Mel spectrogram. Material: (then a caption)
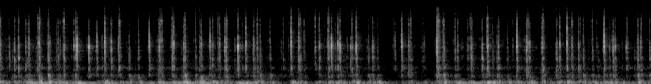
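Bamboo, plastic. A 60% mechanical keyboard with a bamboo case, plastic keycaps and Holy Panda switches is typed on continuously with the fingertips of both hands. It makes a rapid, steady run of short, crisp clacks that are bright around 2 kHz, with a soft low thump under each press. Each keystroke dies away almost instantly.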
